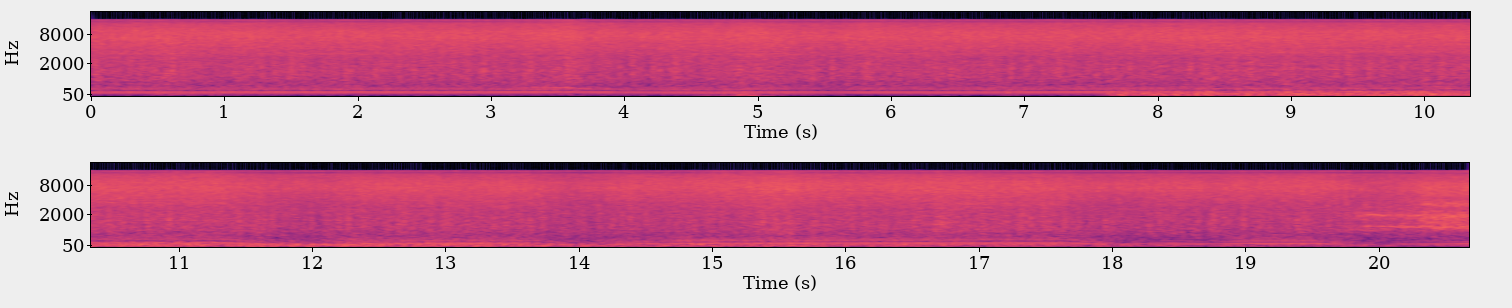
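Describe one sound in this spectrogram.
A car engine hums steadily as the car drives along, shifting pitch as it changes speed.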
